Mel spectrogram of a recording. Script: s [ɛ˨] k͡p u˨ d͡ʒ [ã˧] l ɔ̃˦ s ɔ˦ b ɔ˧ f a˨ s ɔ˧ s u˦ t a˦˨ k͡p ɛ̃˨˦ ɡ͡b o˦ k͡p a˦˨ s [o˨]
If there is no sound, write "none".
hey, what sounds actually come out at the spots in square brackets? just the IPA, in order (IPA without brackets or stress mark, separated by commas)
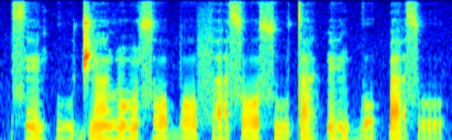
ɛ̃˨, ã˧, o˧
